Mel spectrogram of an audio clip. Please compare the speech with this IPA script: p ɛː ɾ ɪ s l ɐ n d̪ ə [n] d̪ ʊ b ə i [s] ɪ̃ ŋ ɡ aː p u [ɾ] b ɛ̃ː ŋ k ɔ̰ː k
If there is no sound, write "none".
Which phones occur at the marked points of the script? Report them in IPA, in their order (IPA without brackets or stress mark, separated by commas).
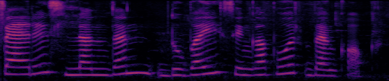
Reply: n, s, ɾ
